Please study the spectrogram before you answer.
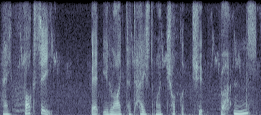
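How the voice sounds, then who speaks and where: A woman's voice: low voice, animated, takes it slowly, slight background noise. A woman voicing a cheeky, boastful little gingerbread boy in a children's audio story, with a sing-song, taunting delivery.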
